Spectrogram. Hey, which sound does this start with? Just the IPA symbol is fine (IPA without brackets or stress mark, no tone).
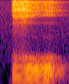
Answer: ɣ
